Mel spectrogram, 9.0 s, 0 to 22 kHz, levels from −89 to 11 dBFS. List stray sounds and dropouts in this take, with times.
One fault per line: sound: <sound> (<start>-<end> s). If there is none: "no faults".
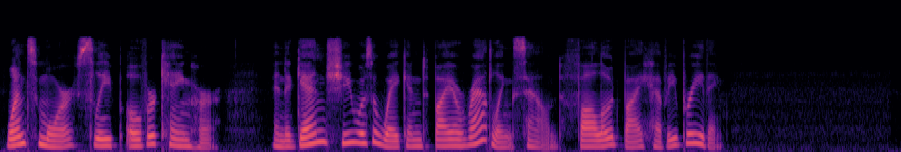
no faults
